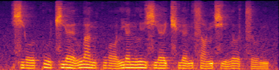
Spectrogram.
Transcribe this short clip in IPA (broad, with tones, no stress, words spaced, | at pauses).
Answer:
ɕjo˨˩ʊ̯ku˥˨t͡ɕjɛ˥˨ lwa˥˨nkwɔ˨˩ ljɛ˦nli˥˨ ɕjɛ˦ t͡ɕʰɥɛ˨˦nsɑ˨˦ŋɕi˨˩ lɤ˥˨ t͡sɤ˨˩ŋ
